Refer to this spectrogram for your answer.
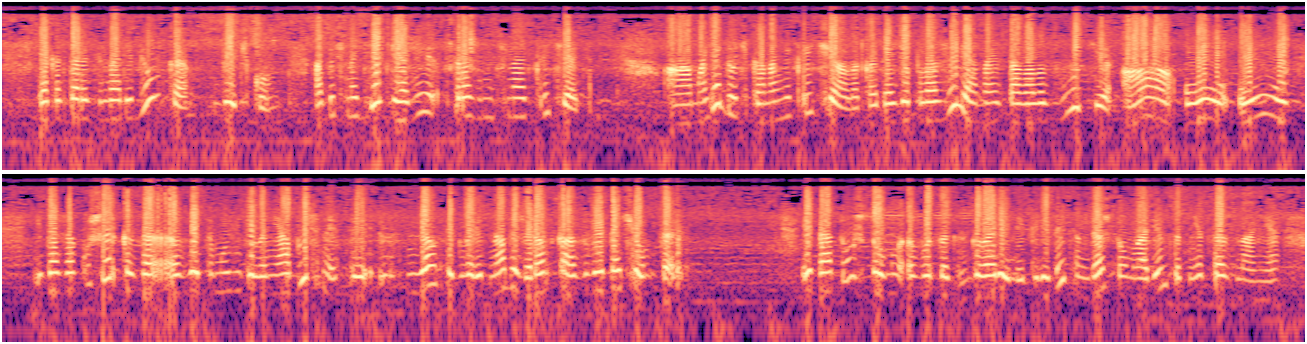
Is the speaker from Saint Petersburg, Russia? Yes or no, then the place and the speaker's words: no; Moscow, Russia; Здравствуйте, я из Москвы.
